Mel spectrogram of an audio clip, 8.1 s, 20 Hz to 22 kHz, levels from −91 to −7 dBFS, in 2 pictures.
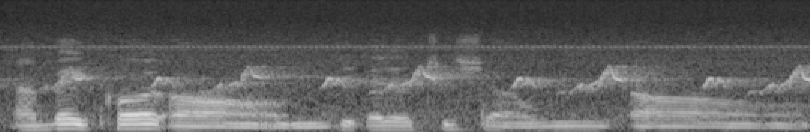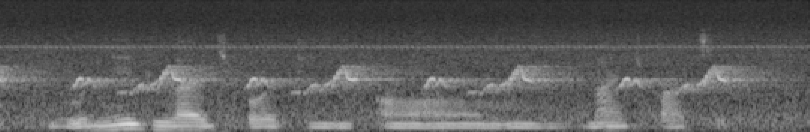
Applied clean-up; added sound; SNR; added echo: none; Bird; 5 dB; none.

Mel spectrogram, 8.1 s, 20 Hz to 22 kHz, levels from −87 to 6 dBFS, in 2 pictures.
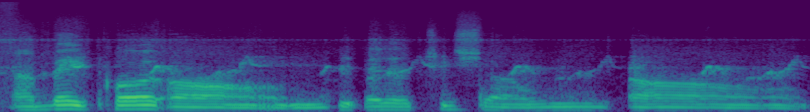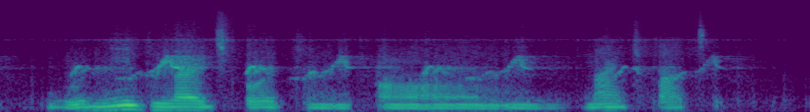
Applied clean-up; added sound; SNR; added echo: neural mask model RNNoise.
